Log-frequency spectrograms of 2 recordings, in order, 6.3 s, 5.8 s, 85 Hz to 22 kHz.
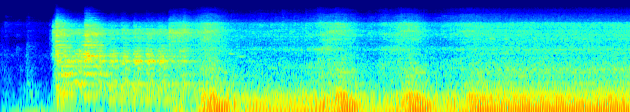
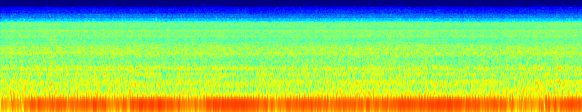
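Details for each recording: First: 1991 Ford XF Falcon ute recovered from a paddock, with a new muffler fitted: a quick crank, fires and revs lightly, then holds a low, even idle with a soft, muted exhaust note, the quietness credited to the large catalytic converter; it still stumbles slightly. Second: 1991 Ford XF Falcon ute, farm-paddock rescue, steady deep idle with an even beat and no misses; idle speed rises as the distributor is turned toward advance. Owner thinks timing is still too advanced from how it holds revs, possibly a vacuum leak.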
